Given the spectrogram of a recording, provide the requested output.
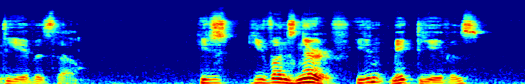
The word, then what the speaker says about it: NERV: special operation known as NERV is headquartered. But wait, even the pronunciation of that might be NERV, according to some dubs and some fans. Nerve?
